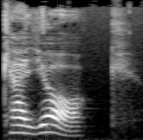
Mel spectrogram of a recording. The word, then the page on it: kajak: [kaj'a:k]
